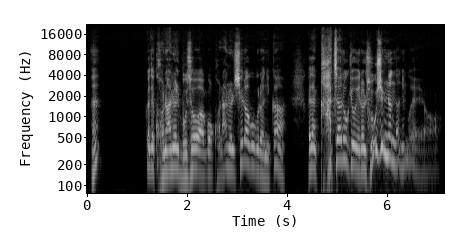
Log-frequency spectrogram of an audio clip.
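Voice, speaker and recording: Fervent middle-aged male pastor, prodding questions. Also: high voice. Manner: prods listeners with constant questioning interjections; explains Greek words slowly and emphatically. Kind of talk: sermon.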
